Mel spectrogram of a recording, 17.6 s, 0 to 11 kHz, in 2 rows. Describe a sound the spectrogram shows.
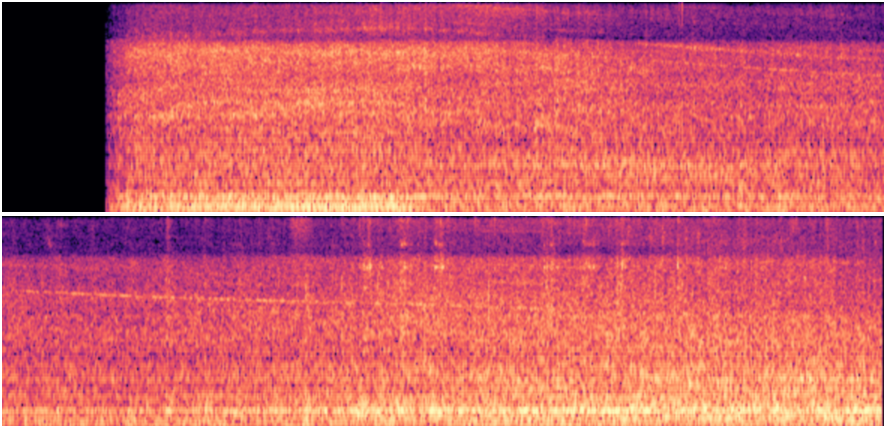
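A Class 47 diesel locomotive hauling coaches approaches and passes close by.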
